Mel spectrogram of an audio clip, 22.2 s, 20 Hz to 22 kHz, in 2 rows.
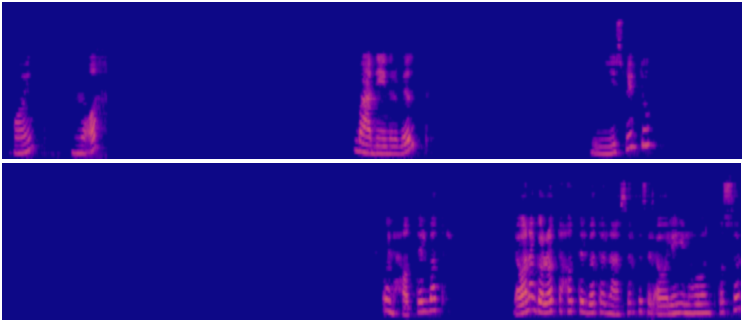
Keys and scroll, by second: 4.4 typing, 7.8-8.6 typing, 16.1 typing.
